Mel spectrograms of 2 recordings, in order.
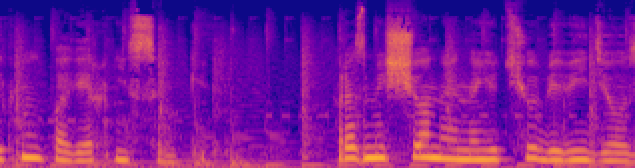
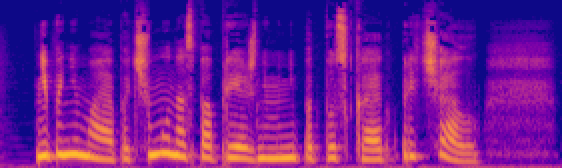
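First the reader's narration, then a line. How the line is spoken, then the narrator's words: Squeaky offscreen female voice. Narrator (Russian): пропищал женский голос за кадром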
